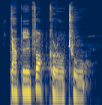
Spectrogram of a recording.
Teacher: we have intrusive r in the phrase double vodka or two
